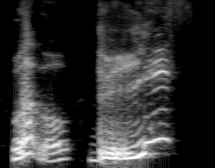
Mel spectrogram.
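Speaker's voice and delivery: cartoon dog voice with swooping up-and-down pitch. Go all out on one specific word that starts to sound like a cartoon, in a Scooby-Doo voice. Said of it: "It sounds like Scooby Doo".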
